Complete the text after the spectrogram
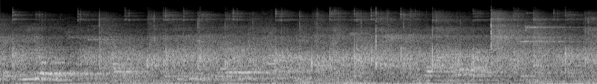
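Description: A ping-pong ball clicks back and forth across a table in a rally.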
